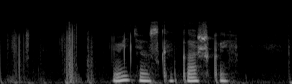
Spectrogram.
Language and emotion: Russian, neutral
